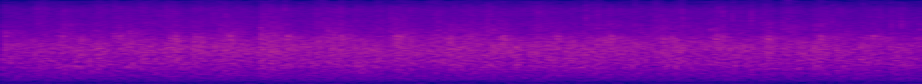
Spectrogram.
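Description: Congregation applauding at a steady level.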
